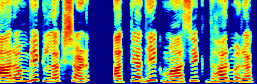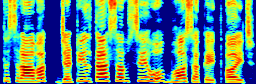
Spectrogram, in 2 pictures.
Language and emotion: Maithili, neutral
